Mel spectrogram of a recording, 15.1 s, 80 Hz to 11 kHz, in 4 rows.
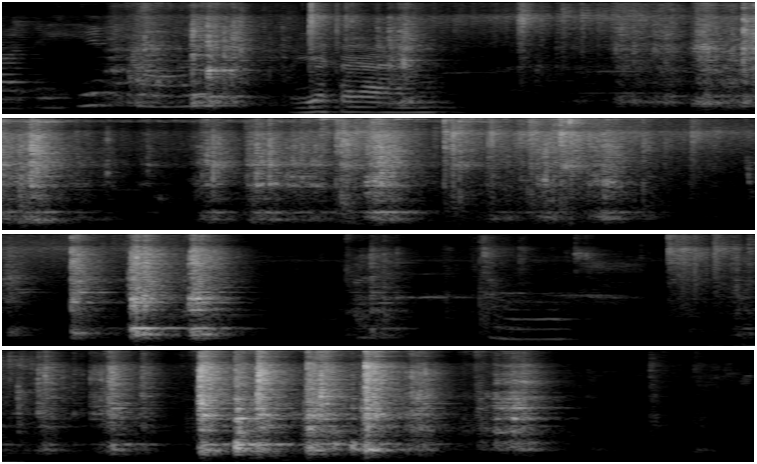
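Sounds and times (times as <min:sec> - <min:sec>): coins rattling in tin bank: 0:00.6 - 0:08.8, 0:10.9 - 0:14.2.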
